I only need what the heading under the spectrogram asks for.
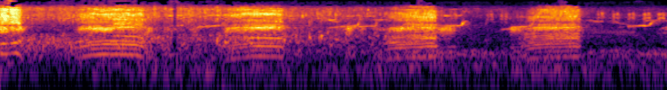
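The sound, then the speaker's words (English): Mallard ducks calling: four nasal, arching quack-like calls in an even rhythm, fairly faint, with no talk. “In spring and summer, there are so many errant peeping ducklings for the females to corral.”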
